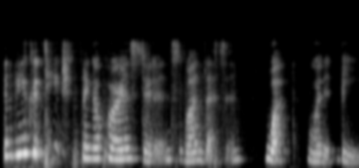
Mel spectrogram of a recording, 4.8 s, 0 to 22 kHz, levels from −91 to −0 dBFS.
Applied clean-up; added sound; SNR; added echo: neural mask model DeepFilterNet 3.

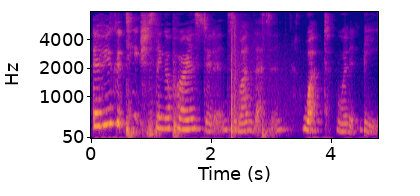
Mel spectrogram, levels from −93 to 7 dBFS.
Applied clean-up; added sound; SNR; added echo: none; Fireworks; 17 dB; reverberation time 0.3 s.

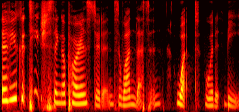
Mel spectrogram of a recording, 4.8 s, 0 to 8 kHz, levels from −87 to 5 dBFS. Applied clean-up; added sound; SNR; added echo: none; none; none; none.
